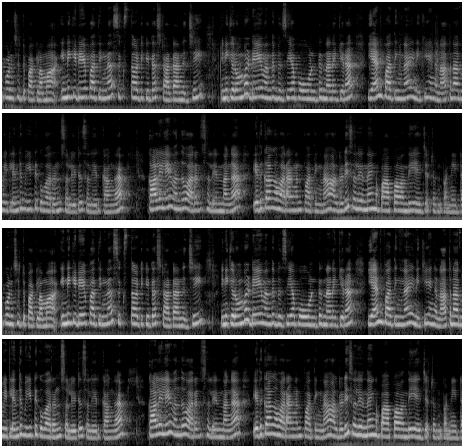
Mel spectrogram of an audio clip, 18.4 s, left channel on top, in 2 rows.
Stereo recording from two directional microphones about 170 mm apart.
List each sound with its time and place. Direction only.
0.1 s a woman's voice: 30° right (ahead or behind)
